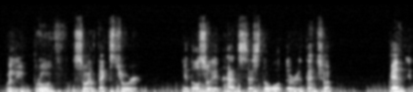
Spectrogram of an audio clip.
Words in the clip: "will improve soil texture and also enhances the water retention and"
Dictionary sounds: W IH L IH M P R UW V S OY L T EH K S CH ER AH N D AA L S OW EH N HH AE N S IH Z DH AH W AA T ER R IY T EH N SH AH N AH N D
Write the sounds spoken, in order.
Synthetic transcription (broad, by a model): W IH L IH M P R UW V S OY L T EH K S CH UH AH N D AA L S OW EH N HH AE N S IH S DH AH W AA T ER R IY T EH N SH AH N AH N D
